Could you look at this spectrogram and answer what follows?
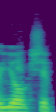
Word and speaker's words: Yorkshire: __ ] middle-earth is not the Shire it's your chair you our well suppose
